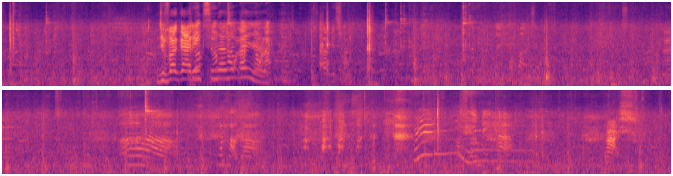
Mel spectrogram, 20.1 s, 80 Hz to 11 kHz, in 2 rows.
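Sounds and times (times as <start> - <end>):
pedal boat rattling rumble: 0.0 - 20.0
young women laughing and talking: 13.2 - 18.4.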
